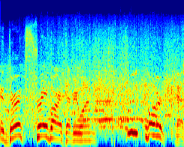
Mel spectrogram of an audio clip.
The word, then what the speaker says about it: Strétbarth: Street barf. Yeah, Pronounced street barf.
